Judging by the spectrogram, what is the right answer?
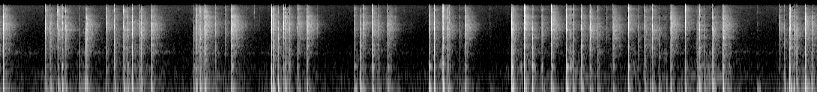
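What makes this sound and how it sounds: Long nails tap and scratch quickly along a mat of hollow, chevron-patterned paper straws curved over the mic. Sharp, bright, dry clicks come in rapid bursts separated by brief pauses, each tap dying away almost instantly.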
